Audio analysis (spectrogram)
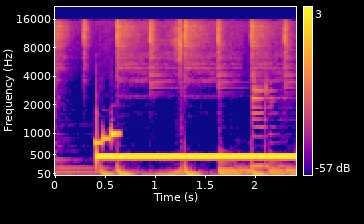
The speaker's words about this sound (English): I'm waiting for the call to go through.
